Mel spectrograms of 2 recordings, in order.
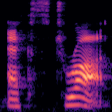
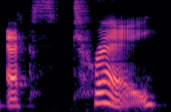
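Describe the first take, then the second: First: "extra" ending in a schwa, ex-truh; right pronunciation. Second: "X-tray" with a long A, like ex-tray; wrong pronunciation. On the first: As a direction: say "extra" slowly, last vowel a relaxed uh. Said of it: "it's saying extra with that schwa sound". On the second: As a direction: say "X-tray" as the wrong open-syllable ex-tray. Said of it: "it's not saying X-tray". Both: Shown as a demonstration.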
